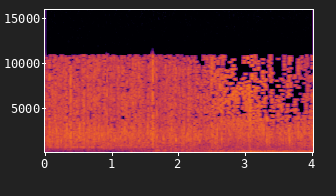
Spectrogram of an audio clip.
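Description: Studio audience applauding, a dense even patter of clapping. About a second and a half in, music with a low bass comes in underneath, and the clapping thins toward the end.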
